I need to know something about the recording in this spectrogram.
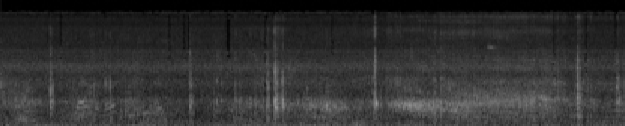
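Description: Skateboard wheels roll and rumble on concrete, fading into the distance.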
